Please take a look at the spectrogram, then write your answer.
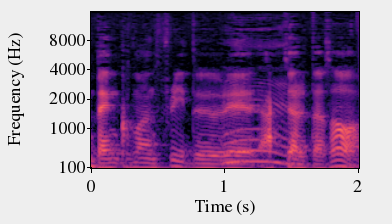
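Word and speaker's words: Fried: 그리고 아까 말씀드린 대로 이 FTX의 CEO는 샘 뱅크맨 그러니까 프리드. 그러니까 프라이드라고 써놓고 프리드라고 읽더라고요.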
